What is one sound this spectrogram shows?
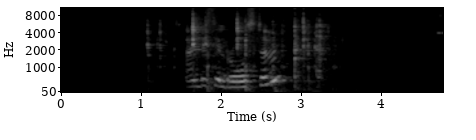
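A wooden spoon scrapes and stirs nuts in a metal pot.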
